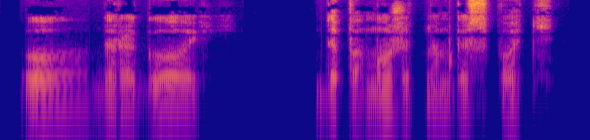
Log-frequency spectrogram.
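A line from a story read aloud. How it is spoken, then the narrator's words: Tearful. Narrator (Russian): сквозь слезы сказала Тесс Кулуму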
